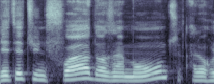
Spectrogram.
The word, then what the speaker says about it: monde: Il était une fois dans un monde, alors le E de monde, en fait, on ne le prononce pas.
